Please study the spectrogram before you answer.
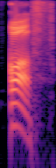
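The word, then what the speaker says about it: ق: Huruf qof itu sama kayak huruf kaf, cuman beda dikit.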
